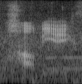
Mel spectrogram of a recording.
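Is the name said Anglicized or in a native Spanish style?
native Spanish. The name is said in a Spanish-style way. The speaker calls it right.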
